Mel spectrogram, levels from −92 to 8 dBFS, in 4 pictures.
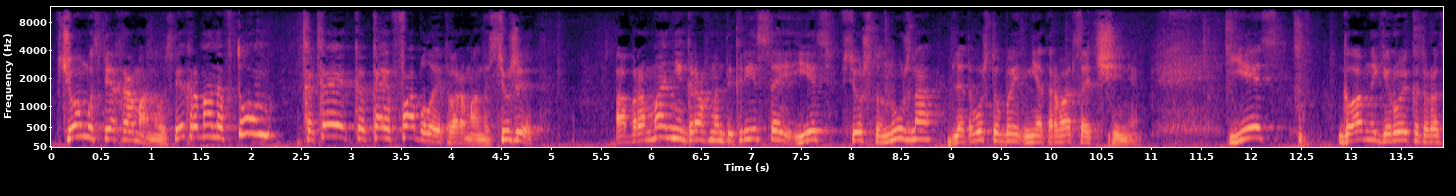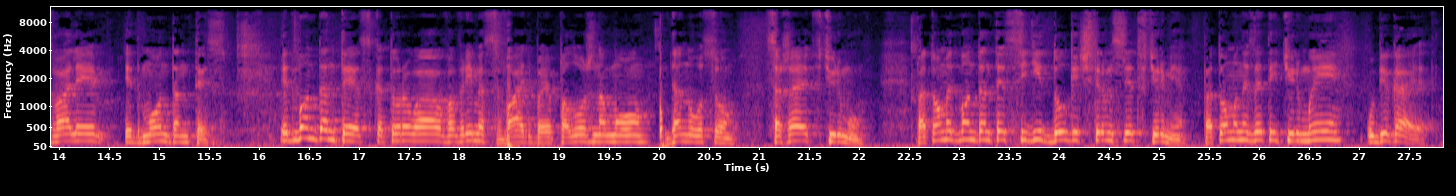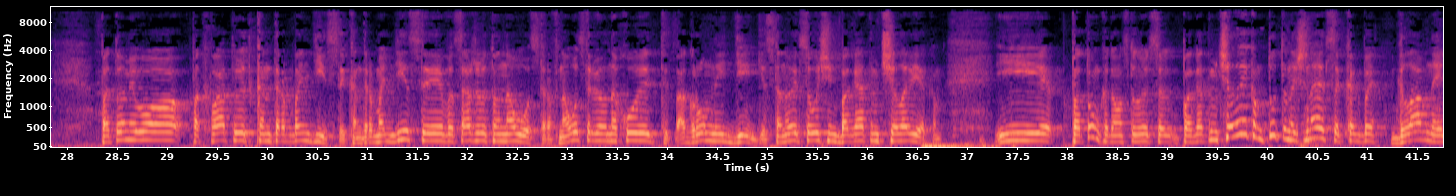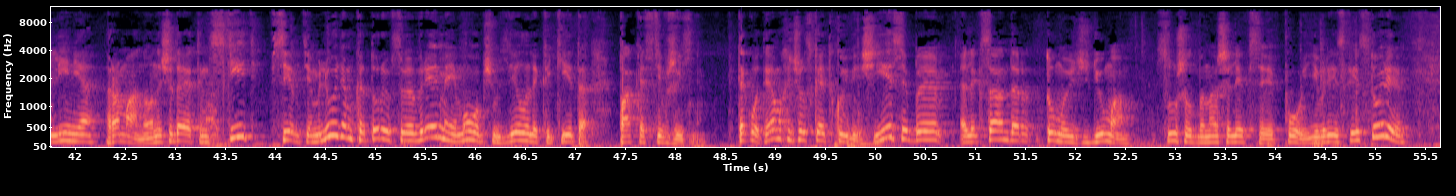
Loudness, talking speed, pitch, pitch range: -17 LUFS, 145 wpm, 175 Hz, 150-200 Hz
